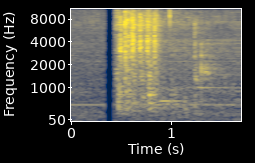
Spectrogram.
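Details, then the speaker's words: Epson L15160 printer, about 350,000 prints, timing belt previously replaced, printing first page at high quality: steady hum with rough crackly scratching bursts as carriage moves; table lines print crooked and ghosted. "teman-teman bisa coba dengarkan ya Ada suara krekkrek gitu kan Ini cetakan pertama ini pakai kualitas yang high ya tuh ada suara kasar ya"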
